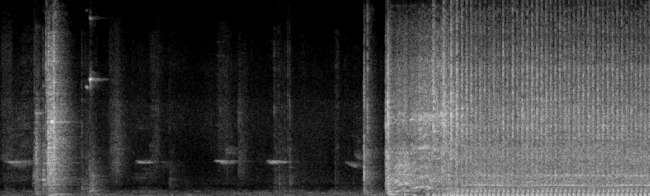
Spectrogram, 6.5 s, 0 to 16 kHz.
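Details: Troy-Bilt Pony riding mower (model 13AB77BS023) after annual service with a fresh oil change and new filter: after a few handling knocks it cranks, catches and settles into an even, steady putter of about 214 beats a minute; healthy idle.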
